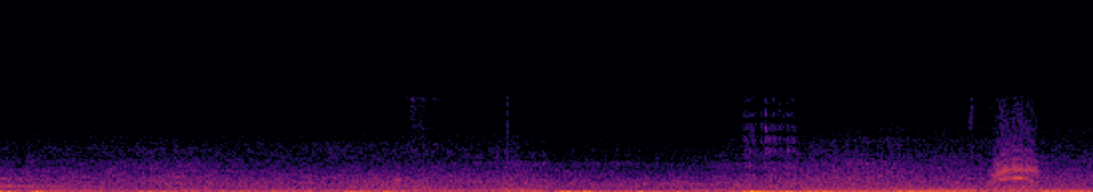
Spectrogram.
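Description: A truck engine rumbles past.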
